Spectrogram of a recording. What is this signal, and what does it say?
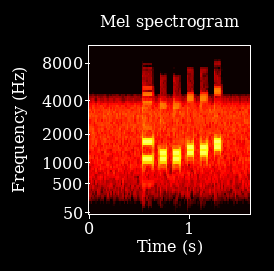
Multi-frequency trunk signalling (R1, as on North American trunks), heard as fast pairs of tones, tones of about 70 ms. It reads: KP 6600 ST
